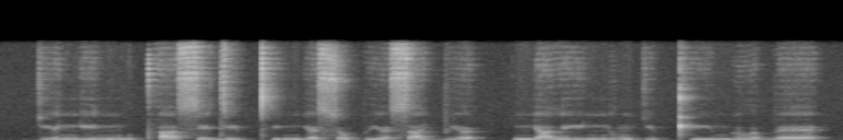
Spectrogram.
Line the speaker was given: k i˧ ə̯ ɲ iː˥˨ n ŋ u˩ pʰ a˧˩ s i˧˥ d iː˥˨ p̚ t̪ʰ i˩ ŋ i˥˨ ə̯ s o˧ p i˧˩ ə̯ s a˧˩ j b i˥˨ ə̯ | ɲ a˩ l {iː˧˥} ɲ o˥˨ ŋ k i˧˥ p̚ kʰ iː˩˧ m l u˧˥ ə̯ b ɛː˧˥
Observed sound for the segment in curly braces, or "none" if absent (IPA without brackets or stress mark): iː˥˨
